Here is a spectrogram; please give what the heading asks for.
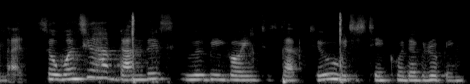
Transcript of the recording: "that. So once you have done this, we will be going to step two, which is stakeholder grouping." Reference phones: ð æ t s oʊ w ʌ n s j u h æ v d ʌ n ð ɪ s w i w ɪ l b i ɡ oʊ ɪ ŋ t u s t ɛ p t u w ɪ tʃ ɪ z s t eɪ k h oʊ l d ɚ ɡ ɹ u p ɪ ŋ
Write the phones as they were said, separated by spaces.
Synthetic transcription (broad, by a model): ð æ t s oʊ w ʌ n s j u h æ v d ʌ n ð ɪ s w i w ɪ l b i ɡ oʊ ɪ ŋ t u s t ɛ p t u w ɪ tʃ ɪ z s t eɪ k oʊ d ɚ ɡ ɹ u p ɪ ŋ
